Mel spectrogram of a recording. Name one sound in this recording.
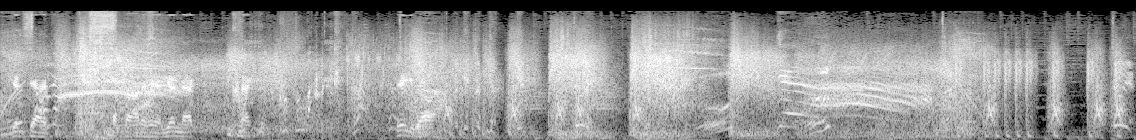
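Heavy punches land with sharp thuds.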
